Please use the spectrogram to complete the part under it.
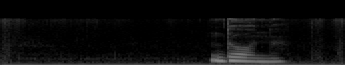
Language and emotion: Russian, neutral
